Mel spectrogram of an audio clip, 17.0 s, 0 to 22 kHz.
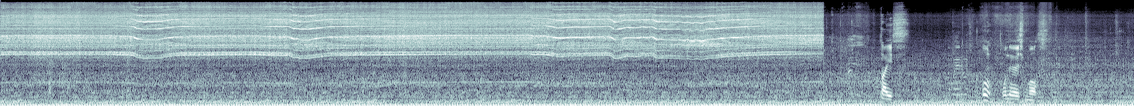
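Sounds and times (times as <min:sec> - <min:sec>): electric fishing reel whining: 0:00.0 - 0:12.9.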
